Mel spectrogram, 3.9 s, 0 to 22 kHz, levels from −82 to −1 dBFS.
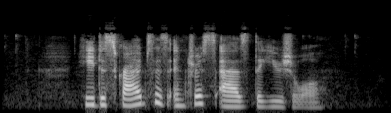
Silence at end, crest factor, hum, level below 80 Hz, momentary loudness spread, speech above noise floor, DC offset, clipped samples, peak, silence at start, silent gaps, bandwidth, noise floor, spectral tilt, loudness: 0.7 s; 22 dB; none; -74 dBFS; 12 LU; 39 dB; under 0.1%; under 0.1%; -2 dBFS; 0.8 s; none; 11 kHz; -61 dBFS; -1.5 dB/octave; -21 LUFS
